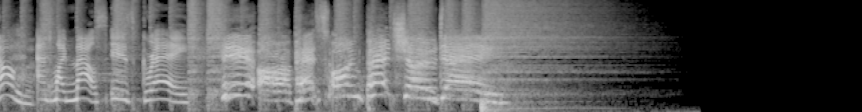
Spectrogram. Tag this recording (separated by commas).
Music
